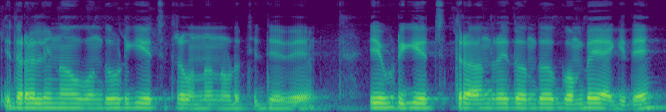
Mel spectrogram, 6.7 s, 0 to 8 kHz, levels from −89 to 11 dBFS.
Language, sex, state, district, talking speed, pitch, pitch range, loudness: Kannada, male, Karnataka, Belgaum, 100 wpm, 125 Hz, 120-125 Hz, -15 LUFS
